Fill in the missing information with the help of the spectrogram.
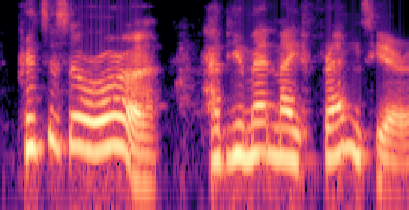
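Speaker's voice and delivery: high, pointed nanny call; Mary Poppins. Retold or imitated. Nanny presenting her friends to the princess, high put-on voice. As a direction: summon her in a put-on prim voice. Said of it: "She goes".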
